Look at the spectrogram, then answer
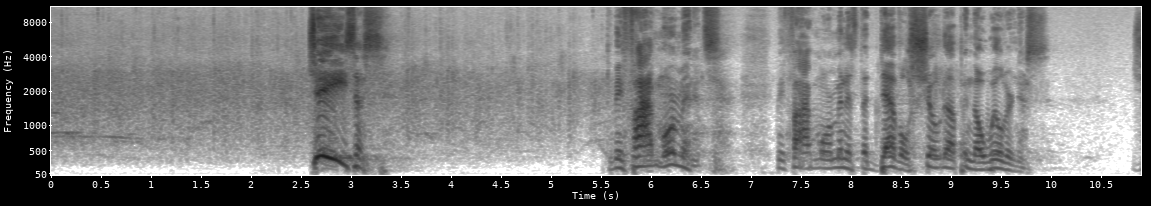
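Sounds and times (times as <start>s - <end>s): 
audience clapping hands: 0.0s - 6.6s
speech: 2.6s - 3.4s, 5.6s - 10.0s.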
